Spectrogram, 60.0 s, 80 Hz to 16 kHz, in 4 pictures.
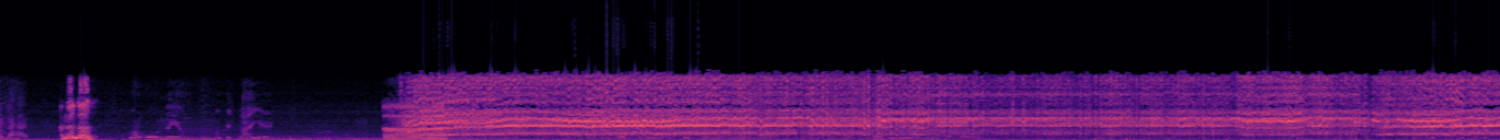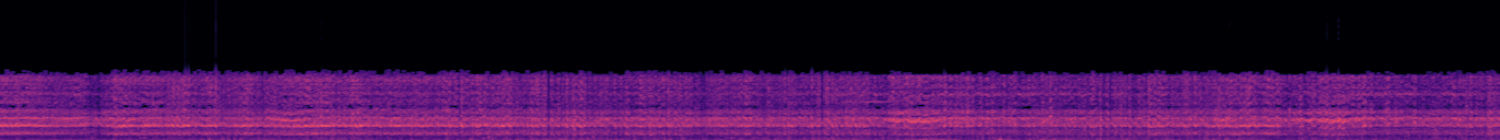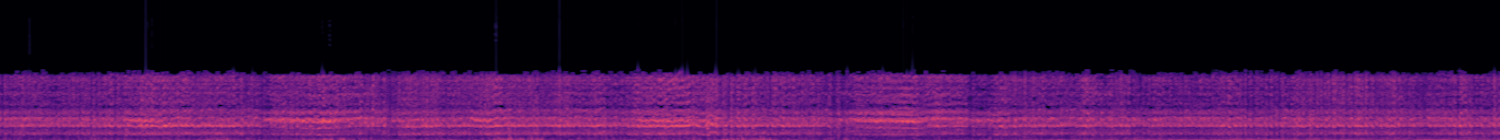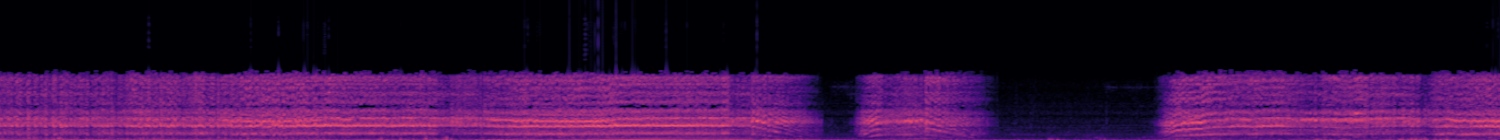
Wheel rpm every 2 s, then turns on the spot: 0, 10, 180, 230, 230, 230, 220, 230, 230, 230, 230, 230, 230, 230, 230, 230, 220, 220, 230, 220, 230, 230, 230, 220, 230, 220, 120, 20, 130, 220.
none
